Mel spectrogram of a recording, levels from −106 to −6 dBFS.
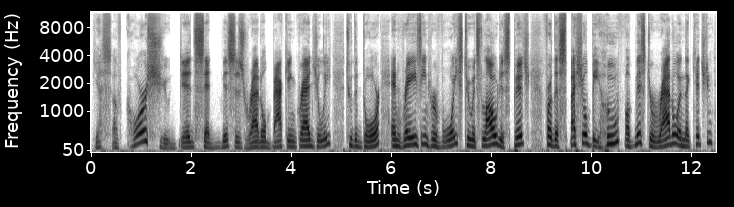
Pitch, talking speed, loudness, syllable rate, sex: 150 Hz, 150 wpm, -20 LUFS, 3.7 syllables/s, male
